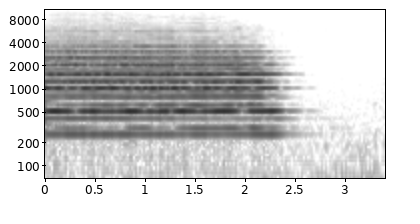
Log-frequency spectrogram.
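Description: A brass ensemble holds a final chord in an echoing room.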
